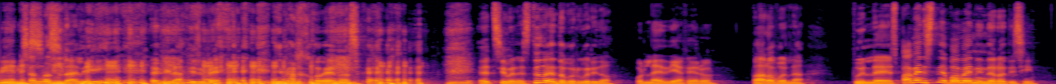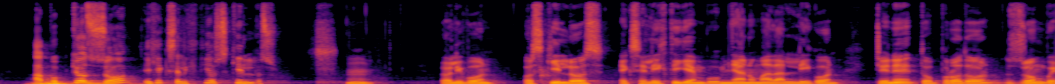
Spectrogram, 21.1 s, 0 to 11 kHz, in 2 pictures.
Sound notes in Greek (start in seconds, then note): 0.2 γέλιο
